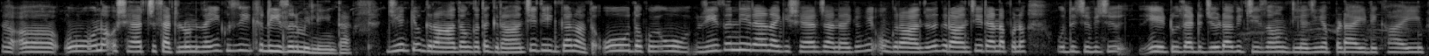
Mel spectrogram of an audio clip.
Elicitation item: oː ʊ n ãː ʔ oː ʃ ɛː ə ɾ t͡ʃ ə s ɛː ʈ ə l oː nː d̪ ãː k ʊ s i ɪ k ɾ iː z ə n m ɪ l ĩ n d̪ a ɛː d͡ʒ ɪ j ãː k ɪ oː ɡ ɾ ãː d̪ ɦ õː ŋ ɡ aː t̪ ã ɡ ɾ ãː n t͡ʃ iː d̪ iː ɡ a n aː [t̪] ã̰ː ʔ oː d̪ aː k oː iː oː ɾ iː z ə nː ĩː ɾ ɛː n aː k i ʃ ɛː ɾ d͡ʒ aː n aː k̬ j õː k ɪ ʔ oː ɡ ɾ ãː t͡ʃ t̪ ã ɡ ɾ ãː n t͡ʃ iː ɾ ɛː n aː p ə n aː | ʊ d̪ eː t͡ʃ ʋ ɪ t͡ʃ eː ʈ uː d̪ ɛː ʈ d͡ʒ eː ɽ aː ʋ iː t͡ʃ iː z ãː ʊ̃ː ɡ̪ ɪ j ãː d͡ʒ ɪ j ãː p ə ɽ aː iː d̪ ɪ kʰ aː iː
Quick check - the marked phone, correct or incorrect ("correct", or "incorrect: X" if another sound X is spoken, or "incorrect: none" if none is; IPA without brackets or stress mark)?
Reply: correct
